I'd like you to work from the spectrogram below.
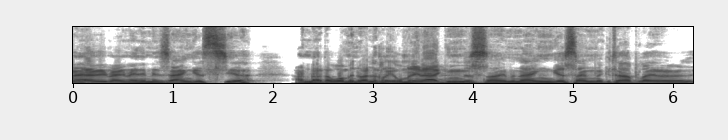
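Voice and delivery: loud, indignant little troll; trollish voice. Retold or imitated. Guitarist corrects a fan on his name, trollish indignant voice. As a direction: correct them like a peeved troll. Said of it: "that little weird trollish voice".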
